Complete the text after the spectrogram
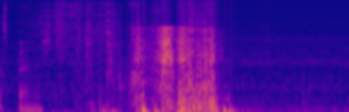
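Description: A sheet of paper slides across a wooden surface.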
